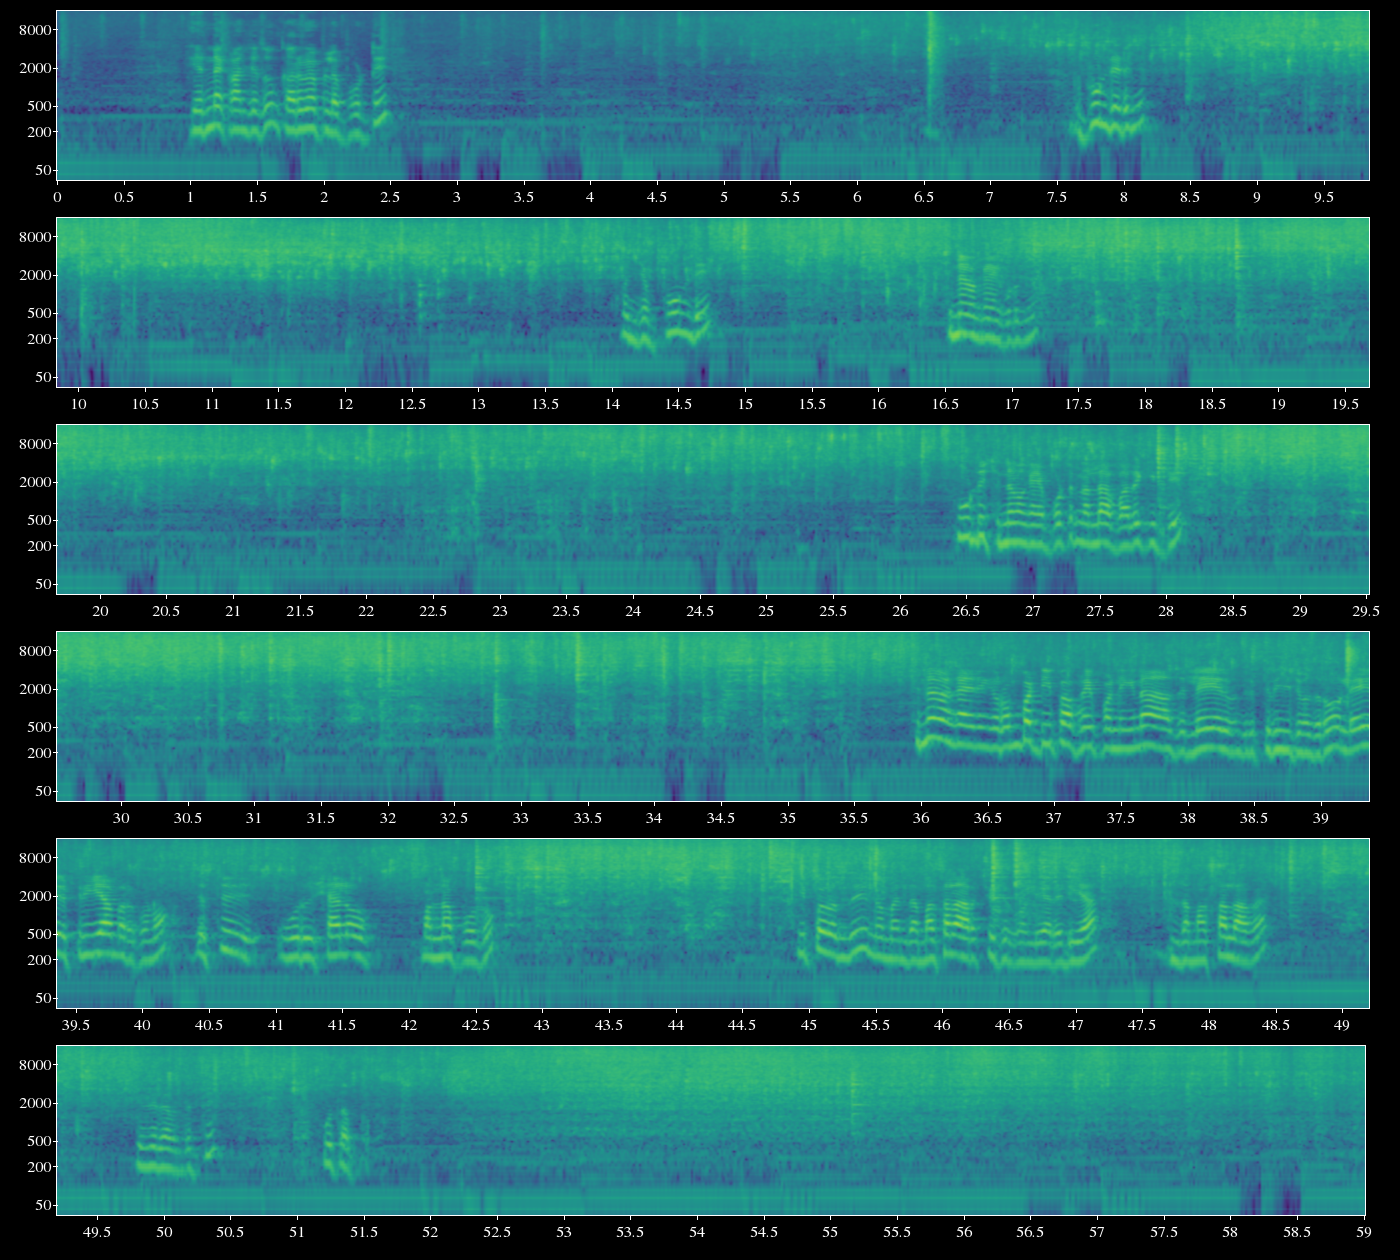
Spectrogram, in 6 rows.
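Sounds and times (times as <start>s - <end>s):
aromatics sizzling in hot oil: 3.7s - 59.0s
ladle scraping a pan: 28.1s - 35.5s, 42.7s - 45.0s.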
